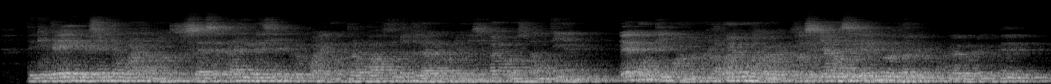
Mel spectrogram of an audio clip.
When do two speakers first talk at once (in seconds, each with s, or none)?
7.1 s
